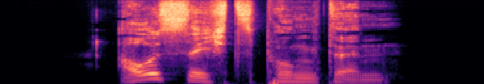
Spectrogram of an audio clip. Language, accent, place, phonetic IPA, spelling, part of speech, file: German, Germany, Berlin, [ˈaʊ̯szɪçt͡sˌpʊŋktn̩], Aussichtspunkten, noun, De-Aussichtspunkten.ogg
- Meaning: dative plural of Aussichtspunkt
